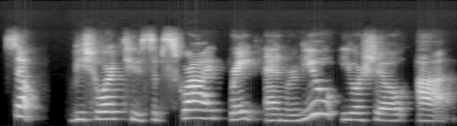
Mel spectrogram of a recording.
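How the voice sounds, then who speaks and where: Animated but slow, a woman with a mid-range voice hosts her motivational solo podcast over lo-fi sound. She's an American menopause mentor in her 50s who encourages her listeners by speaking to them directly.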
